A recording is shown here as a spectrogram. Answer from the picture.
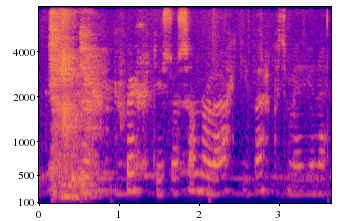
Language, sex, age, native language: Icelandic, male, 11, Icelandic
